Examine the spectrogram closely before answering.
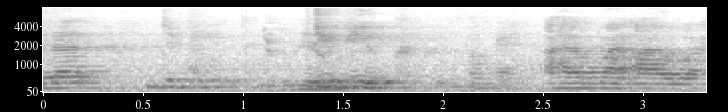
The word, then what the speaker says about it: Dubuque: Dubuque.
